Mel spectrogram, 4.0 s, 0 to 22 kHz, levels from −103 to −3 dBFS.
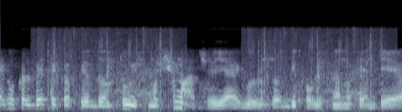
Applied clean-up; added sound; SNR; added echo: none; Run; 15 dB; reverberation time 1.1 s.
